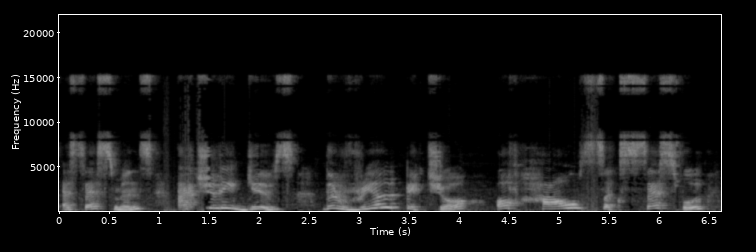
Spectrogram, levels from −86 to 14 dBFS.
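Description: Loose connector crackle breaks into the audio twice, from 1.05 to 1.44 s and from 5.23 to 5.40 s. A worn contact briefly making and breaking chops the signal into ragged bursts. This differs from the steady background of record crackle or regular digital clicks.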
